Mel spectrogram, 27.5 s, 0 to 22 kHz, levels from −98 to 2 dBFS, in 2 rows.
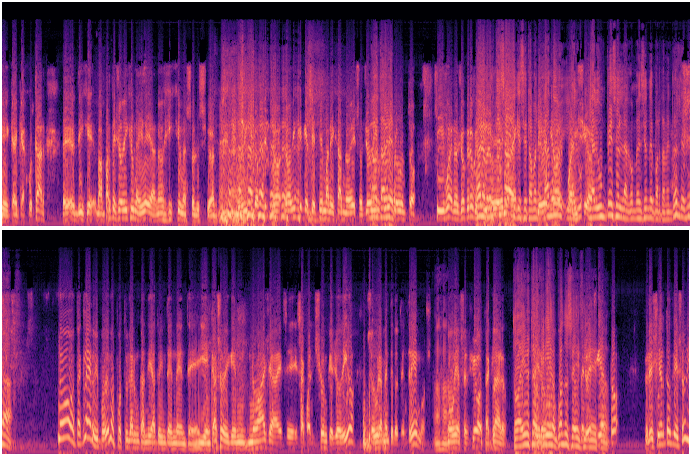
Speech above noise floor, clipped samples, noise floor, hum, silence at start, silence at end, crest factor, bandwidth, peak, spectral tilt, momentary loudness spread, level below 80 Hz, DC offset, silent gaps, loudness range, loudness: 33 dB; under 0.1%; -47 dBFS; none; 0 s; 0 s; 8 dB; 14.5 kHz; -6 dBFS; -6 dB/octave; 6 LU; -40 dBFS; under 0.1%; none; 3 LU; -14 LUFS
